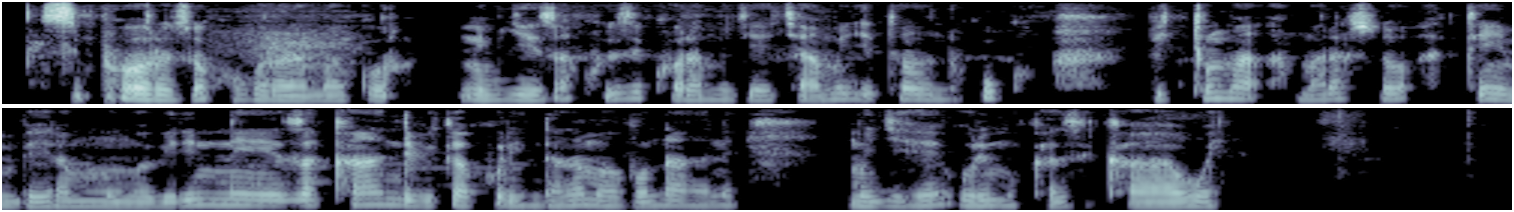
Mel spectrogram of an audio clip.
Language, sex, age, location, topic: Kinyarwanda, male, 25-35, Huye, health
